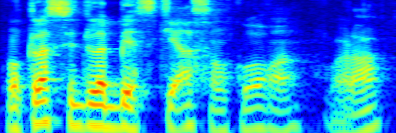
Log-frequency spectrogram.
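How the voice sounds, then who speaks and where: A man's voice: mid-range voice, fairly even intonation, brisk, vocal fry, darkish tone. A man hosting a miniatures hobby channel, casually unboxing and thinking aloud to the camera with lots of hesitant fillers.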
